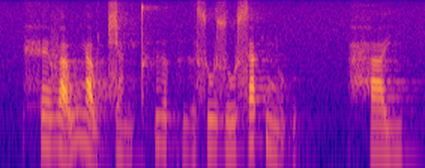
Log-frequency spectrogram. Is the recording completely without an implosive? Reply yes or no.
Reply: yes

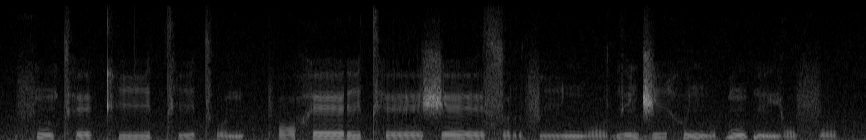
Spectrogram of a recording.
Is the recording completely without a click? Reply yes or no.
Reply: yes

